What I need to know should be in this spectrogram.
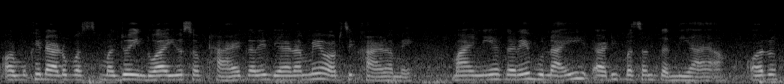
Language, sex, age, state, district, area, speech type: Sindhi, female, 45-60, Delhi, South Delhi, urban, spontaneous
